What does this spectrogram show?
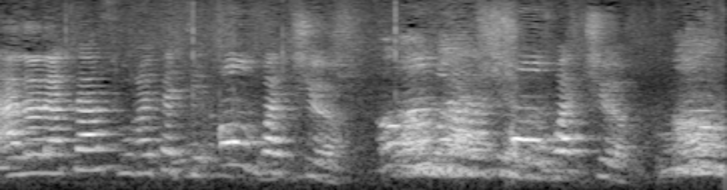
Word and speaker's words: voiture: Les vôtres. Nearly. Think about that sound that O and the I makes in French. Say it. En voiture. Super. Alors la classe, vous répétez. En voiture.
